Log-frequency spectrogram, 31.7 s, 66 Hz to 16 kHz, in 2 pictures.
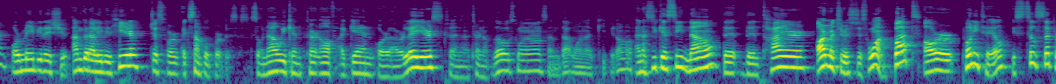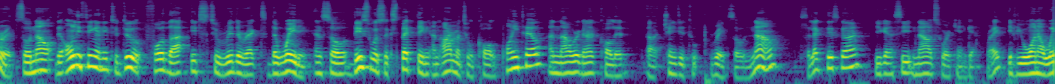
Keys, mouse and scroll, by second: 1.1 middle click, 4.2 click, 5.9 click, 6.6 middle click, 6.8 click, 7.3 middle click, 8.3 click, 8.6 click, 9.3 shift+middle click, 9.5 middle click, 10.3 Tab, 11.1 click, 13.8 click, 14.4 click, 14.5 Tab, 15.6 click, 15.8 r, 16.1 Escape, 16.1 Tab, 16.7 click, 17.4 click, 18.1-19.2 middle drag, 19.5 click, 22.7-23.8 drag, 26.6 click, 27.4 click, 27.8 Tab, 28.5 r, 29.7 click, 30.1 r, 30.6 click.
